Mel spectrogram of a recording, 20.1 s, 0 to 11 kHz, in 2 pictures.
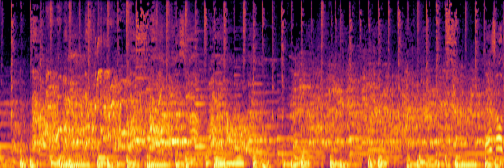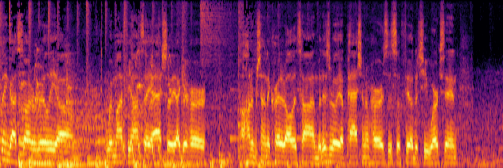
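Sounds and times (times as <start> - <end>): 
dogs barking, yipping and whimpering at a dog rescue: 0.2 - 14.2
speech: 10.0 - 14.2, 14.9 - 19.5.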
